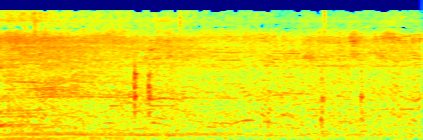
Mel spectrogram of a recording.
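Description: Busy street noise: voices of passers-by over a steady engine hum from a vehicle, with a few short clicks about a second and a half in.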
